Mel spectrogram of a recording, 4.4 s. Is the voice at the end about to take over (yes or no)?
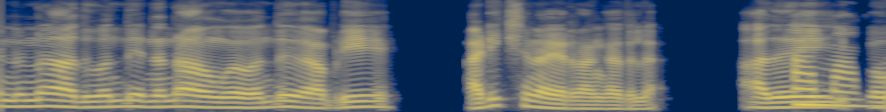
no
